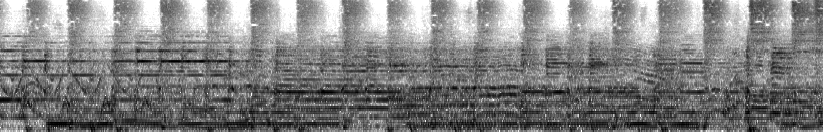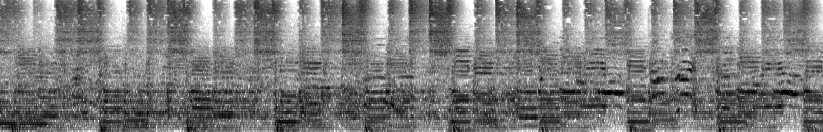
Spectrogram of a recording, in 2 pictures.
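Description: Live rock band playing: electric guitars, bass and drums. Held guitar and bass notes fill the first half, then a steady drum beat comes in at about two hits a second.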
